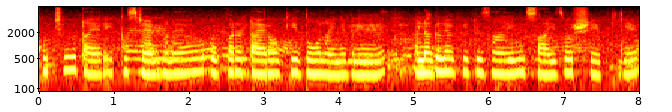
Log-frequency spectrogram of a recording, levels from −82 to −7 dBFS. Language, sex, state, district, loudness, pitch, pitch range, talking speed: Hindi, female, Punjab, Kapurthala, -17 LUFS, 235 Hz, 225-245 Hz, 165 wpm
